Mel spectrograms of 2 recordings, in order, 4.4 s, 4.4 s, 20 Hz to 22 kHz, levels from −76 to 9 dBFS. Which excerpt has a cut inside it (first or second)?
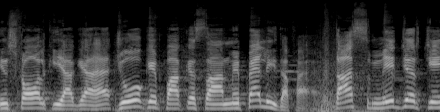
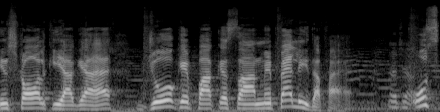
first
